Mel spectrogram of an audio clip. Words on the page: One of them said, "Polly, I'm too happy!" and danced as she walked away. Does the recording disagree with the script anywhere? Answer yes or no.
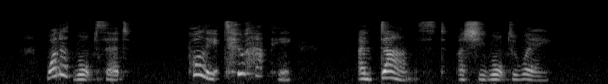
yes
